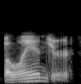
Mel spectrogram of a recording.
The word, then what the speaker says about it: Belanger: Actually, I live in Massachusetts where we pronounce it baler. Uh when but when I'm in Canada or France, I do pronounce it boner because it's a certainly a French name.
